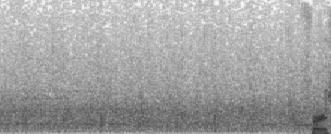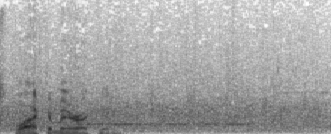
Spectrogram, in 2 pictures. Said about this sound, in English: This is the massive cheering for Hakeem Jeffries,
